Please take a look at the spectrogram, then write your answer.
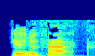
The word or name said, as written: univac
